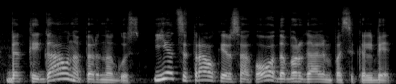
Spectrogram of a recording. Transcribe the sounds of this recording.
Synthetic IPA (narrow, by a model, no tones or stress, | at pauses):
bʲɛt̪kɐɪɡɐʊnɐpʲɛɾnɐɡʊsjiːɐt̪ʲsʲɪt̪ɾɐʊkʲɛɪɾsɑːkoːoːd̪ɐbɐɾɡɑːlʲɪmpɐsʲɪkɐlʲbʲeːt̪ʲ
